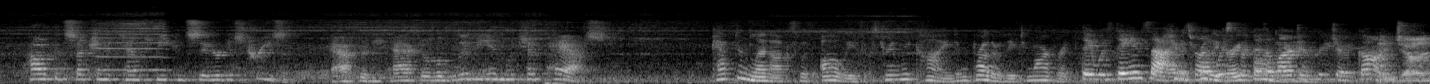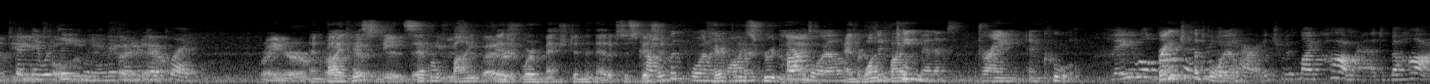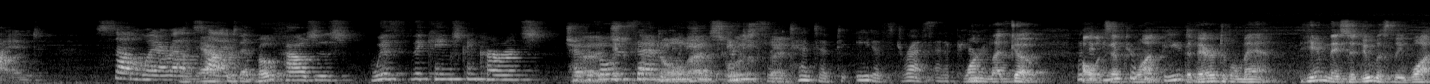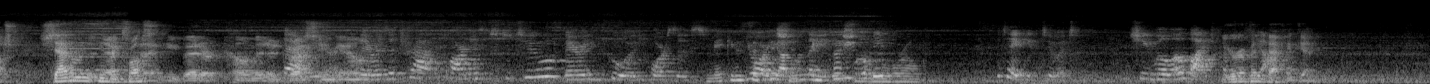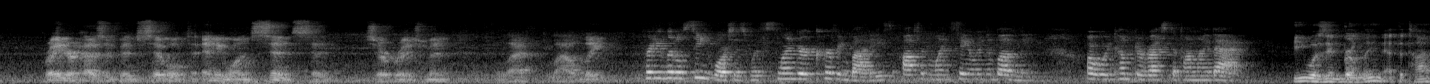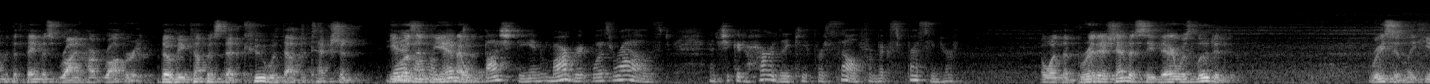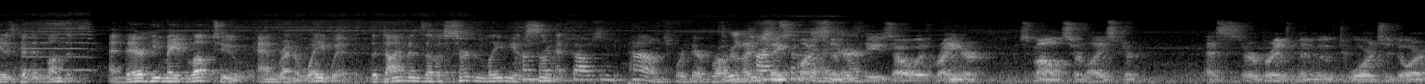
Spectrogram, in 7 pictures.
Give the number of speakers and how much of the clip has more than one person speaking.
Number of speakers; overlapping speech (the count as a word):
seven, about 25%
